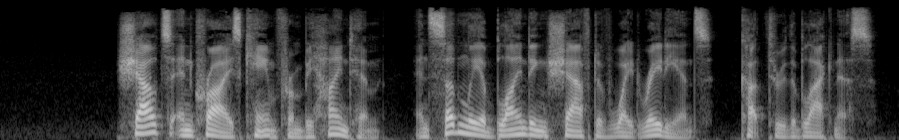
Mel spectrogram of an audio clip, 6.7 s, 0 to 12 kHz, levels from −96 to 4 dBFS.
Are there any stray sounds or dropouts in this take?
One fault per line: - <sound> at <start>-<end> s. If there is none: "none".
none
